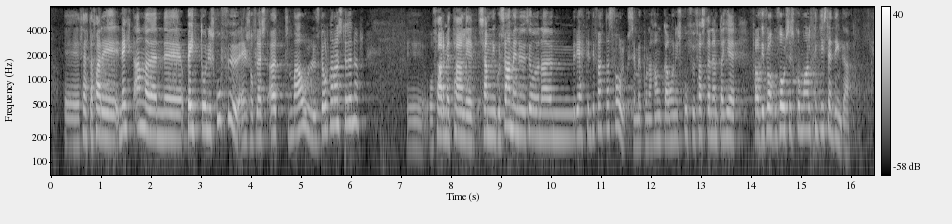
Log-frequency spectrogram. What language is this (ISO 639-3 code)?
isl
